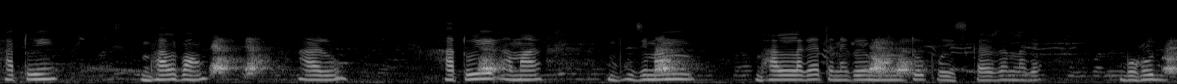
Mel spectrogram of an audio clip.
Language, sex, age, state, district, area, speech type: Assamese, female, 30-45, Assam, Lakhimpur, rural, spontaneous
